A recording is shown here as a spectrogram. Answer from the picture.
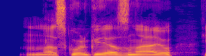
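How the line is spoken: Sarcastic. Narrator (Russian): язвительно произнес он

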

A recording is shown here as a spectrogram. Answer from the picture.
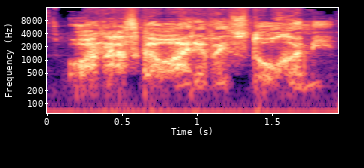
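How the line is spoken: Barely audible. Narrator (Russian): Едва слышно произнес Дмитрий

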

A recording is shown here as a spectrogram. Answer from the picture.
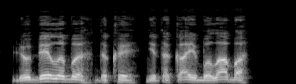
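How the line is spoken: Rough, unpleasant voice. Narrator (Russian): грубо откликнулся Донька, и собственный голос показался ему противным

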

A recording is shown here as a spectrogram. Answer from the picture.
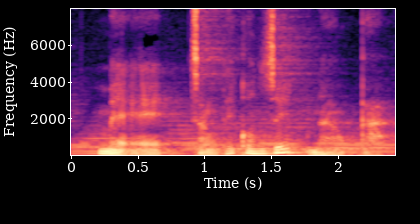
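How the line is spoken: Mother whispering. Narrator (Vietnamese): tiếng mẹ tôi thì thầm

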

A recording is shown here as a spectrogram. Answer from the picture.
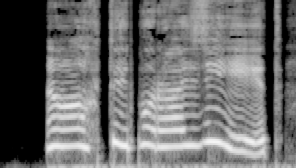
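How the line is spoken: Shrieking woman. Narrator (Russian): завопила продавщица

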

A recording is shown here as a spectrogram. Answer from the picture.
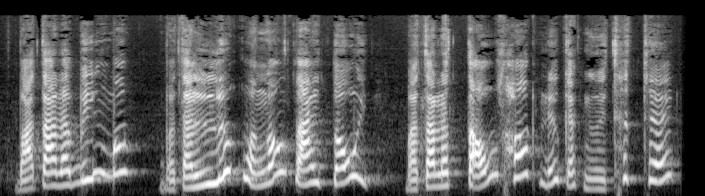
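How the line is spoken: Angry. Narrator (Vietnamese): Francis nhún vai giận dữ

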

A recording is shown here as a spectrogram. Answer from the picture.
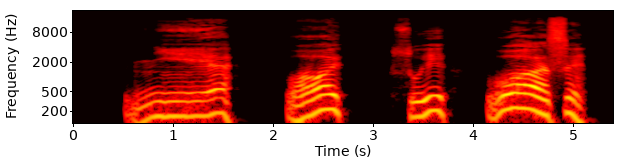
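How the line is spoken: Hoarse whisper. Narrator (Russian): Из каплевидного отверстия, которое теперь было его ртом, хриплым шепотом донеслось

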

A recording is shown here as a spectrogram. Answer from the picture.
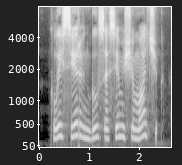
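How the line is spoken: Sad. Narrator (Russian): грустно заметила Кейтлин

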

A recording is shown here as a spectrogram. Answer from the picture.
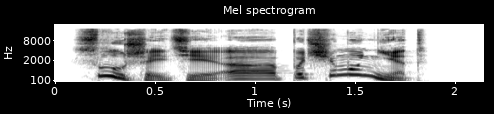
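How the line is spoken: Exclaiming. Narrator (Russian): воскликнул Димон

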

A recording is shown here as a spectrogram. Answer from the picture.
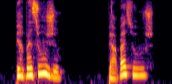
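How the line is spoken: Raised voice shout. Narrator (French): cria Gervaise en haussant la voix

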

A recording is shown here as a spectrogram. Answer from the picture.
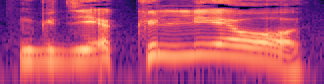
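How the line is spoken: Hysterical scream. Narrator (Russian): Не выдержав, истерично завопила спортивная волшебница

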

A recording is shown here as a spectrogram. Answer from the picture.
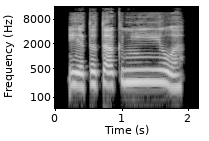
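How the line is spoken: Drawn-out, tender smiling. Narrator (Russian): протянула Анна с трогательной улыбкой

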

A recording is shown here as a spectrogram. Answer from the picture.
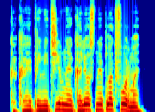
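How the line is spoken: Whisper. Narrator (Russian): прошептала Кира

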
